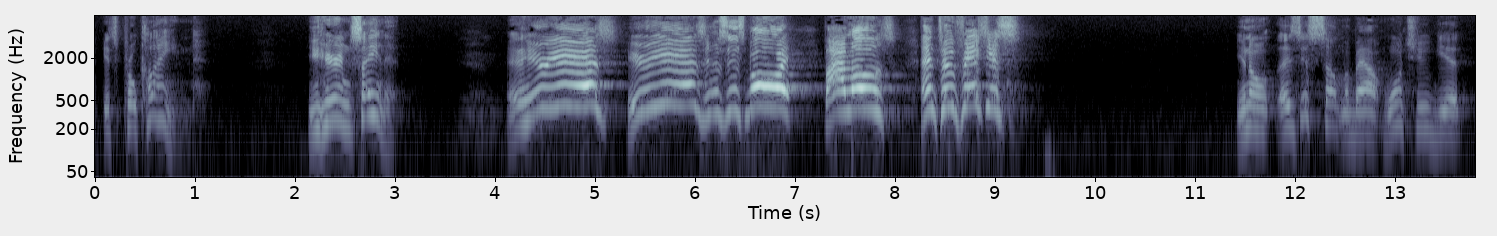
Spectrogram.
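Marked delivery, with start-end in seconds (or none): 4.1-9.3 proclaiming Jesus. Acted. Jesus voiced handing out bread.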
